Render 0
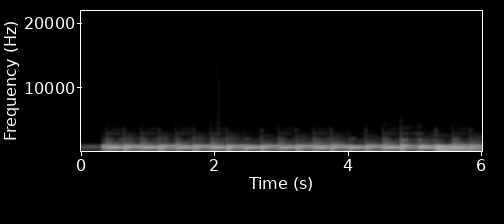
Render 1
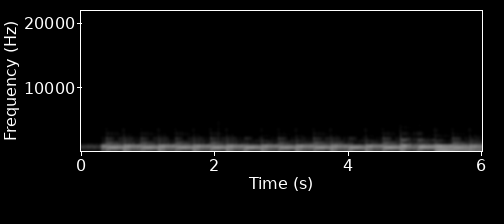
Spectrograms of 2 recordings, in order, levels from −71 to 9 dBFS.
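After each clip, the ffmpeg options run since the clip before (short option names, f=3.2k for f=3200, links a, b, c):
-af "aemphasis=mode=reproduction:type=50fm,volume=-7dB"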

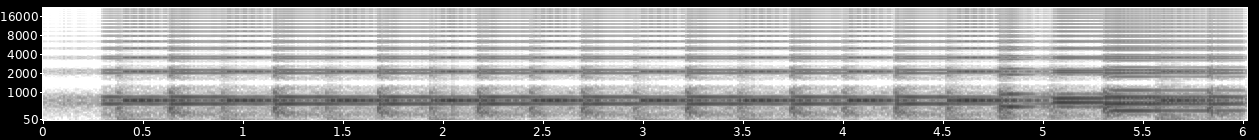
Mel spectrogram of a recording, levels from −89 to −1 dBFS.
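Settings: -af "acrusher=samples=31:mix=1:aa=0.000001"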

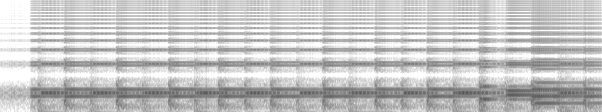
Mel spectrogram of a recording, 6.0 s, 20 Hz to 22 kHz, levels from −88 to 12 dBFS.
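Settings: -af anull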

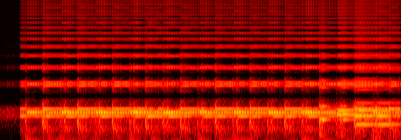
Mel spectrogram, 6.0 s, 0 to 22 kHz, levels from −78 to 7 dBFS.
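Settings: -af "aecho=1:1:321|642|963|1284|1605:0.631|0.259|0.106|0.0435|0.0178"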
